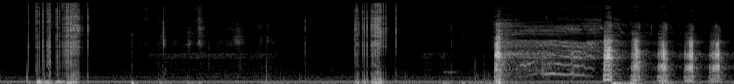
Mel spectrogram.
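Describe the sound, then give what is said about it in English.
Loud thuds and rustles of a microphone being repeatedly hit during an ASMR recording, two heavy knocks early on, then a flurry of quick, rhythmic bumps and crackles near the end, over a low steady hum. “Keep hitting the mic. I gotta put some sort of cover on the mic when I do my ASMR.”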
